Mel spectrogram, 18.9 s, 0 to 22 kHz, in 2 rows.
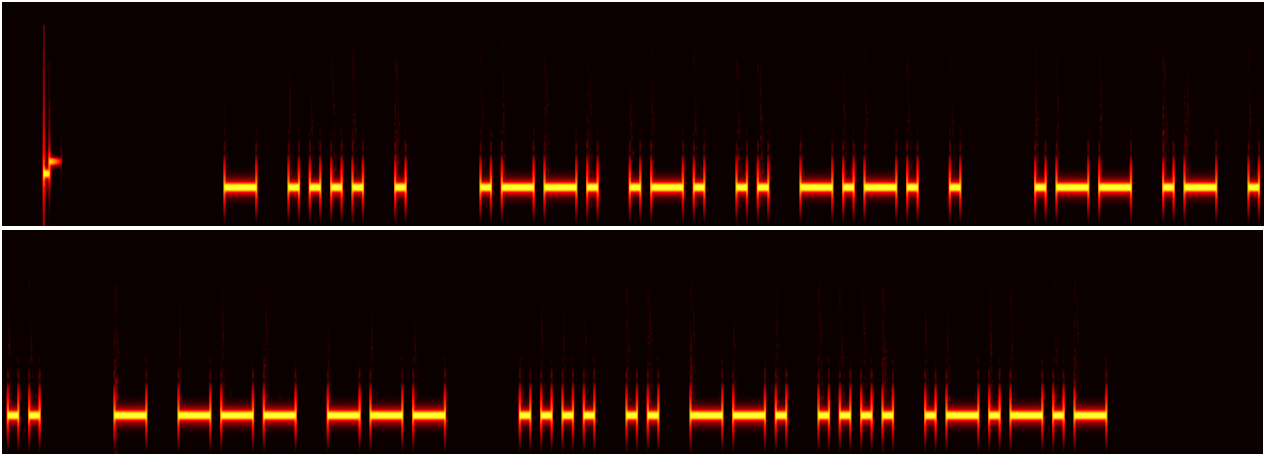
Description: Morse code, heard as a keyed tone, about 15 wpm, 700 Hz. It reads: THE PRICE WAS TOO HIGH.
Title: Sentences from Top 1000 Words - Review Part 4 - 15wpm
